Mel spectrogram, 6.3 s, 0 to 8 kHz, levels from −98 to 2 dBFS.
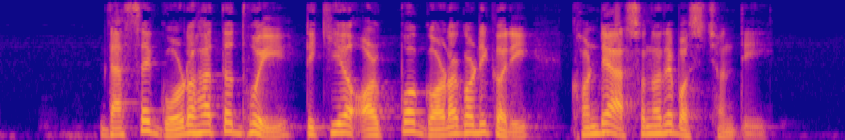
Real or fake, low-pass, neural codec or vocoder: real; 7.2 kHz; none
